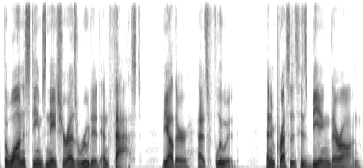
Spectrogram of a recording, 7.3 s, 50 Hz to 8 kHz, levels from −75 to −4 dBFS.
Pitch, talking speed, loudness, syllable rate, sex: 120 Hz, 140 wpm, -19 LUFS, 4.3 syllables/s, male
